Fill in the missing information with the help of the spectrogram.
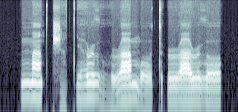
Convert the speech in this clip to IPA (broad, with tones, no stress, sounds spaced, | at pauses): m ã˥ t t͡ʃ a̤˨˩ t ɾʲ a̤˥ ɹ ð o̤˨˩ ɹ a˥ m o˨˩ t | ɹ a˥ ɹ ð o˥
